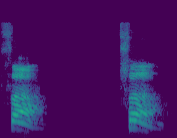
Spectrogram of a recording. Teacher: ये सा जबान की नोक बाहर निकली, सा ये सा जो है, ये जबान की नोक नीचे के दांत में लगती है, स। और ये श जबान की बीच से निकलता है, श।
